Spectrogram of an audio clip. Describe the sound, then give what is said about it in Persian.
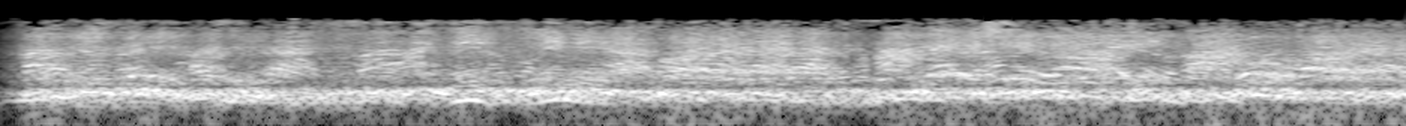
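Protesting teachers at a rally in Kermanshah chant together in a loud, steady, rhythmic roar of many voices that does not let up. “این صدای معلمان در کرمانشاه در تجمع امروز بود”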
